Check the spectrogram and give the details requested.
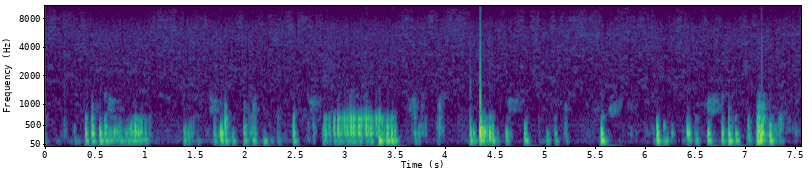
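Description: Frequent low gurgles and rumbling bursts through a stethoscope: active bowel sounds, ordinary stomach growling.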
